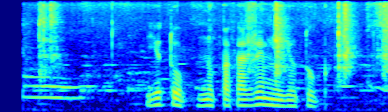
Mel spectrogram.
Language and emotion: Russian, neutral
